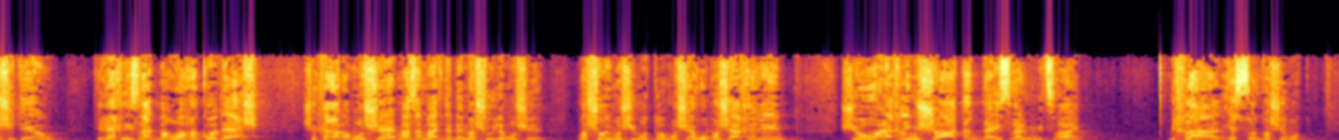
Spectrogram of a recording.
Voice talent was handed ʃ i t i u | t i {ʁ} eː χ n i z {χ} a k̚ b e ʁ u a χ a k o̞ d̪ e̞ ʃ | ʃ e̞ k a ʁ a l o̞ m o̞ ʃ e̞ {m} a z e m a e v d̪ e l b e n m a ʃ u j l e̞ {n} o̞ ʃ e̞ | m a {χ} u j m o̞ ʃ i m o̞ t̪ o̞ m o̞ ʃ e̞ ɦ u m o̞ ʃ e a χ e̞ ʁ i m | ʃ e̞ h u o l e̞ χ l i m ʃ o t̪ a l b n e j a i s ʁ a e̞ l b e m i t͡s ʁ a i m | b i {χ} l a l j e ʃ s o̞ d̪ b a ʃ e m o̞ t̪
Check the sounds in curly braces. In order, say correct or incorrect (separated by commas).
correct, incorrect, correct, incorrect, incorrect, correct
